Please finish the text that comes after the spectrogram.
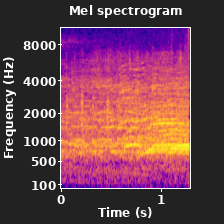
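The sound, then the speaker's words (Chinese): An excited audience applauding and cheering at the opening of a sea music concert, a dense, steady wash of many hands clapping mixed with crowd noise, holding at a fairly even level and swelling slightly toward the end. “兴奋的观众热烈的鼓掌喝彩。”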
